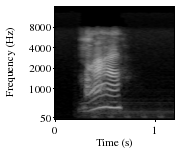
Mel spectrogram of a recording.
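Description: A single short meow from a cat, bright and fairly loud for about half a second, then fading into a faint low background hum.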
